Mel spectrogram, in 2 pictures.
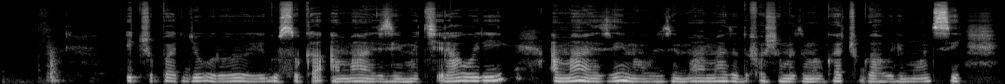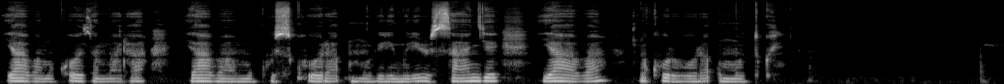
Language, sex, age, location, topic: Kinyarwanda, female, 18-24, Kigali, health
